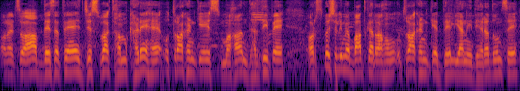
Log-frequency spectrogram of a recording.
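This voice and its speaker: Higher-pitched man reporting on location. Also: fairly even intonation, moderate pace. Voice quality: mixes English phrases into Hindi. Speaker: radio station host and interviewer at an expo. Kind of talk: live on-location event coverage. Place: busy expo grounds.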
